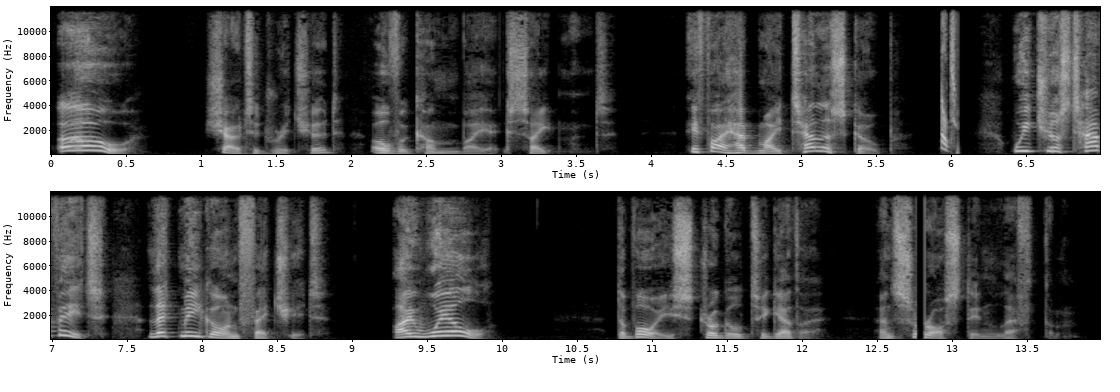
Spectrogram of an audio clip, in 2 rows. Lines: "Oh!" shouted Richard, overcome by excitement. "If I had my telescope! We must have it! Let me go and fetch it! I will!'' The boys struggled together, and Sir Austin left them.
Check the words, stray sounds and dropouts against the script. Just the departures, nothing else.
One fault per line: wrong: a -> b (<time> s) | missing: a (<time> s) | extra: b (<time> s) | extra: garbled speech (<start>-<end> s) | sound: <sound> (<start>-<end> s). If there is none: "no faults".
sound: chirp (5.9-6.1 s)
wrong: must -> just (6.5 s)
sound: dropout (12.8-12.8 s)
